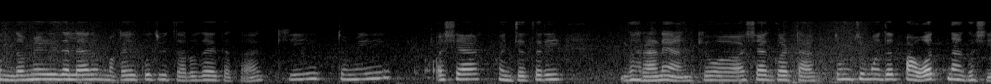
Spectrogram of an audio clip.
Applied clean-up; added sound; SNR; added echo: none; Waves, surf; 18 dB; none.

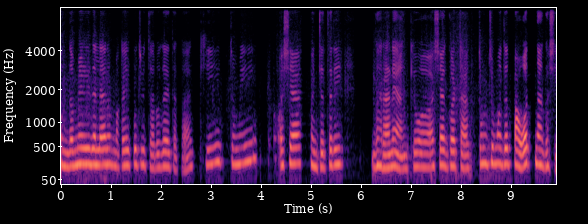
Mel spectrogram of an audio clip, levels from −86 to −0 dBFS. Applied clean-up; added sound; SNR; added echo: neural mask model RNNoise.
